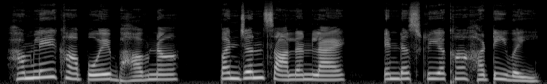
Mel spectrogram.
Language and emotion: Sindhi, neutral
